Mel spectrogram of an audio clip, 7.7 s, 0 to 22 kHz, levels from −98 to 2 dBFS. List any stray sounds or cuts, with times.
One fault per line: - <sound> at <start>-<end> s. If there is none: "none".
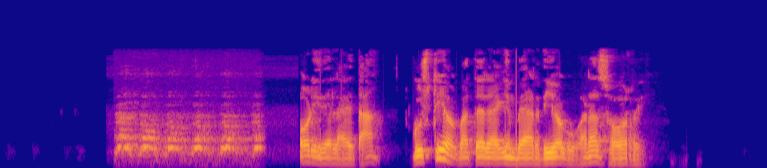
- bark at 1.1-2.7 s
